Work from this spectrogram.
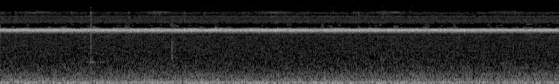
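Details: Bell crickets keep up one unwavering high ringing tone, set against a gentle campfire murmur with a couple of light crackling pops near the start, arranged as relaxing sleep sound.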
